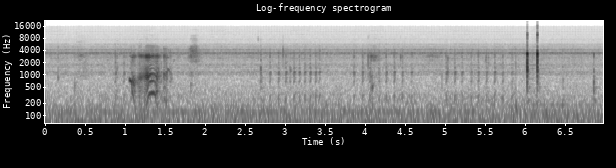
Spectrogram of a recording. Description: got the hiccups!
